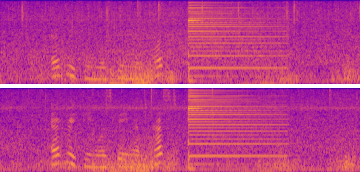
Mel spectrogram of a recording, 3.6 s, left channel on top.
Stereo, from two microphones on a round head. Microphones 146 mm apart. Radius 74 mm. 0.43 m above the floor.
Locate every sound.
0.5 s a woman speaking: 60° right (ahead or behind)
1.9 s a guitar: 5° right (ahead or behind)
